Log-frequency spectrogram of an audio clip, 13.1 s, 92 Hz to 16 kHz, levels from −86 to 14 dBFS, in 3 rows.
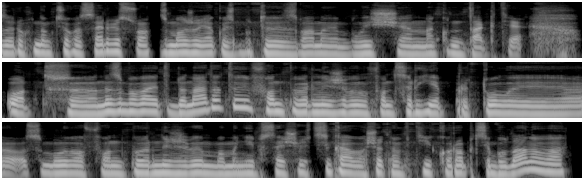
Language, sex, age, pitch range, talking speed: Ukrainian, male, 20-39, 145-165 Hz, 170 wpm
